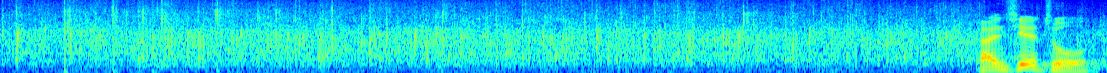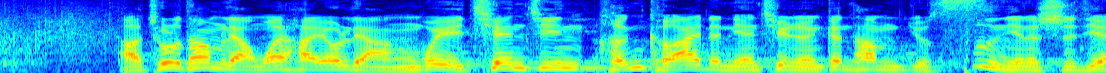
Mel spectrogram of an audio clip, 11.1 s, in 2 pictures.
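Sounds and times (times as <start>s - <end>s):
audience applauding: 0.0s - 6.1s
speech: 4.9s - 11.0s.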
